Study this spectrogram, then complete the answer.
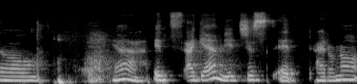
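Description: On a very clean recording with a silent background, a woman with a Spanish accent speaks fairly slowly in a somewhat breathy, monotone, flat voice. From Venezuela (Caracas). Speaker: creative director. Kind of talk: interview conversation. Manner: halting, with repeated words.

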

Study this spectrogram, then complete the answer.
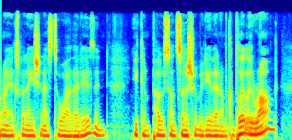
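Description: A man's calm, somewhat breathy voice, fairly low in pitch with a dark, mellow tone, in a dry, close sound with no echo against a quiet background. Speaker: podcast host on essential oils and herbalism. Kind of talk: solo educational monologue.

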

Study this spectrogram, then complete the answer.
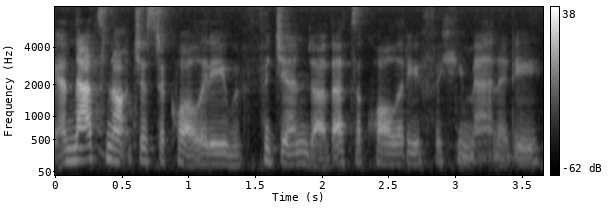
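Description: Speaking at a fairly quick pace in a normal speaking voice, a woman shows ordinary pitch variation on a very clean recording with a silent background. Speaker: church leader and speaker.

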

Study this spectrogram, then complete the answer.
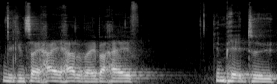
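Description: With an Australian accent, a man talks at a fairly high pitch in a flat, monotone delivery. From Melbourne, Australia. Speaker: tech executive and academic. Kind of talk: interview.

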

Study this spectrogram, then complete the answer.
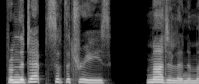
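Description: An unforced reading voice, with ordinary pitch variation, comes through over a quiet background.

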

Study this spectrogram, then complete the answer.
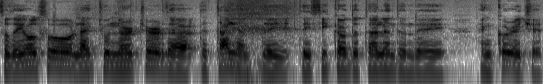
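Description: A man's medium-pitched voice with a Spanish accent, dark and mellow in tone, at a moderate pace, with very even loudness and flat, monotone intonation. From Mexico. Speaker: podcast host. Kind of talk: interview.

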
